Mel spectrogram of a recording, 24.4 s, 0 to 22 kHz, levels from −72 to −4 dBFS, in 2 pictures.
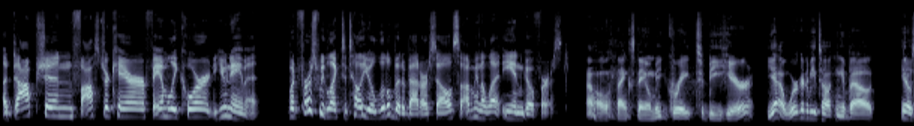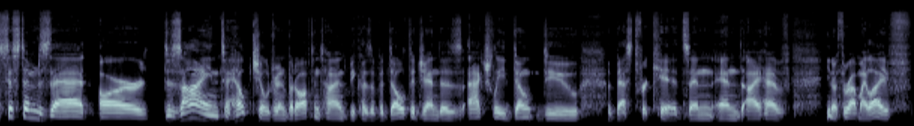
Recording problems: thin; somewhat; fading below 300 Hz

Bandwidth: 15.5 kHz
